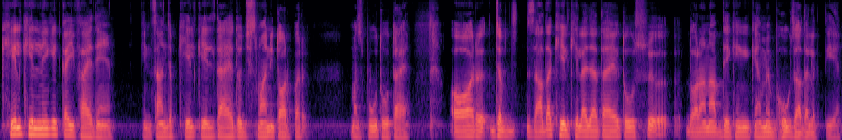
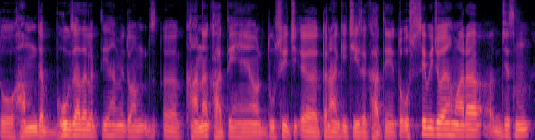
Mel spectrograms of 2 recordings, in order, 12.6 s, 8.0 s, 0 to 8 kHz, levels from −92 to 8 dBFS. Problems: none marked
